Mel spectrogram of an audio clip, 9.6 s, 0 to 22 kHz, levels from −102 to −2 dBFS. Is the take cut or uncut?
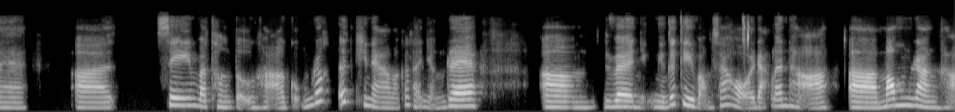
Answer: uncut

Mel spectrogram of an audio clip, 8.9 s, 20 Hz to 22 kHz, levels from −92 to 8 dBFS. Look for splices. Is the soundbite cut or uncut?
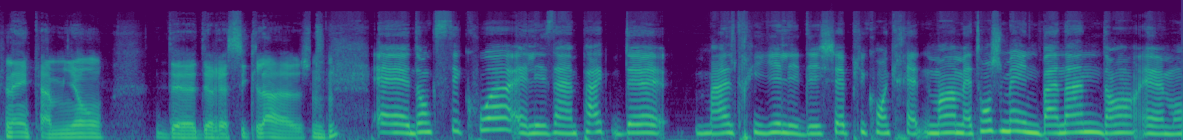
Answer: cut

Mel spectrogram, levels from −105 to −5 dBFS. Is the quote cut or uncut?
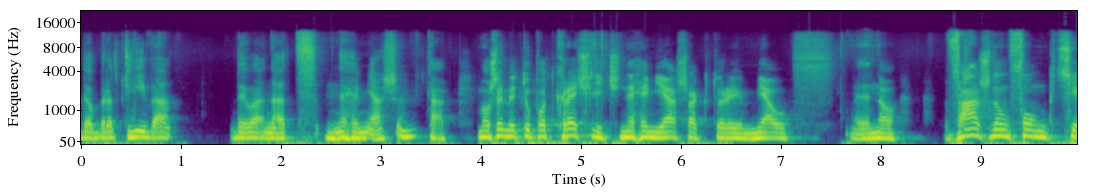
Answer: uncut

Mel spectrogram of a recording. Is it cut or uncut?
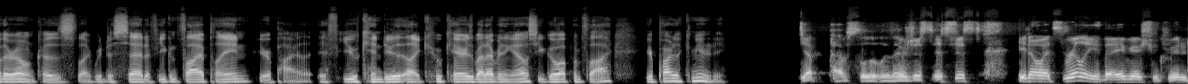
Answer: uncut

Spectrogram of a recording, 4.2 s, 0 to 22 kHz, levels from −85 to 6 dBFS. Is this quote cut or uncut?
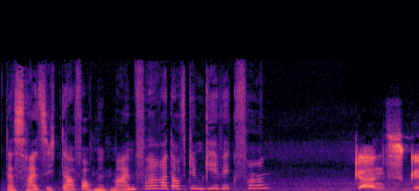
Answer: uncut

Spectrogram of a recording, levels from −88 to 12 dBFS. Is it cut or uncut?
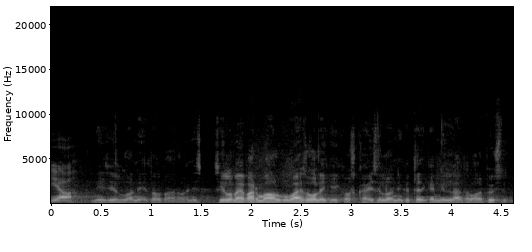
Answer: cut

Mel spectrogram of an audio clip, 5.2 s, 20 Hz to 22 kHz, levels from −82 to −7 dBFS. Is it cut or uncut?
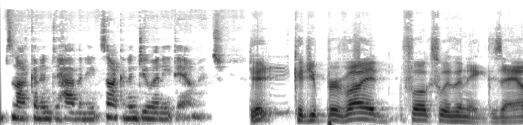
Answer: cut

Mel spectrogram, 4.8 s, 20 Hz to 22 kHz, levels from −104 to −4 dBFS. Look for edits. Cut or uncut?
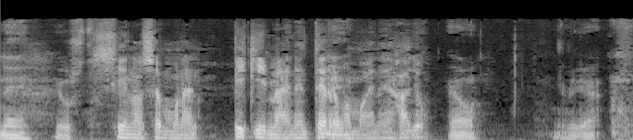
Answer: uncut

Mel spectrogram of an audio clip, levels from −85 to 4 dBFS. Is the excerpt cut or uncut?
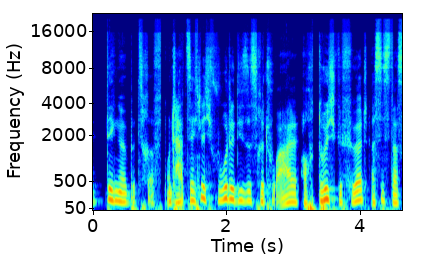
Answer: cut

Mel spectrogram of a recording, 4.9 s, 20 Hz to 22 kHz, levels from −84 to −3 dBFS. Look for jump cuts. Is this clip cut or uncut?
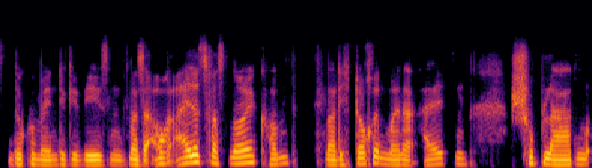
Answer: cut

